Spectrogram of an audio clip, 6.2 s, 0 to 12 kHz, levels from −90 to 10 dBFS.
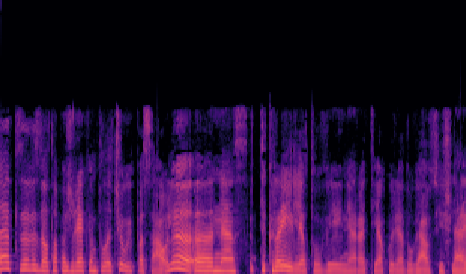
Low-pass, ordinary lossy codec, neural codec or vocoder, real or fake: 7.2 kHz; AAC, 32 kbps; none; real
